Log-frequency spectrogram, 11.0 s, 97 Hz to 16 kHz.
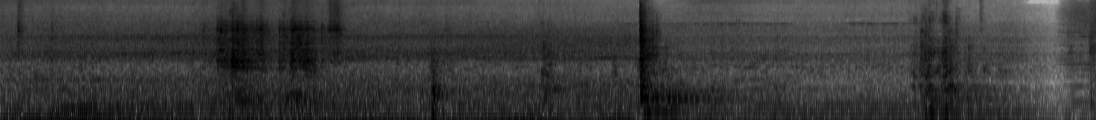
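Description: Caterpillar 308CR compact excavator's Tier 4 diesel engine running steadily while the boom, bucket and thumb are worked, with rushes of noise from the machine. A sharp metal clank about six and a half seconds in is the loudest sound, after which the engine note shifts; a smaller knock comes about four seconds in.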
